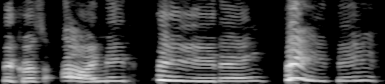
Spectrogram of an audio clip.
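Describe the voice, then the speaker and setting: A man voicing a cocky, hungry alien flytrap monster in an audio story, loud and demanding. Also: very high-pitched, slow pace, pitched above the performer's own voice. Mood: demanding, menacing.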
